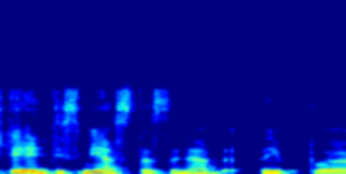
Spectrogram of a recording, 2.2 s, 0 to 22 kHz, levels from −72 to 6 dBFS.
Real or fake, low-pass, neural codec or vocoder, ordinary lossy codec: real; 10.8 kHz; none; Opus, 32 kbps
